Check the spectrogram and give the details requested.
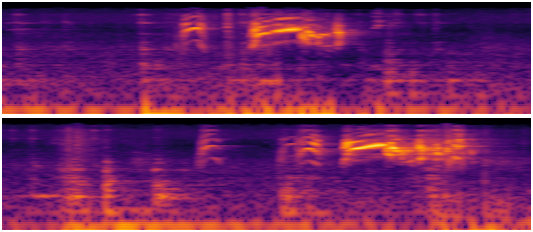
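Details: Brown-eared bulbuls fighting to claim a feeding bowl: shrill, strained squealing calls in short clusters, with rustling and thumping noise throughout.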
